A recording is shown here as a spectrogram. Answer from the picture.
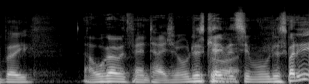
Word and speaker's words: Fantasia: Fantasia is your traditional Italian pronunciation? In Italy, if we're in Italy, it would be Orazio Fantasia, which is a little bit, cringy when you say it, but that's, But that's your name.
